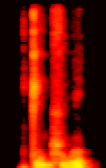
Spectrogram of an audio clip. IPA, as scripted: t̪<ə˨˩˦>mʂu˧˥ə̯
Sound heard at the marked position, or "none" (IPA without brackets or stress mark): ə˨˩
